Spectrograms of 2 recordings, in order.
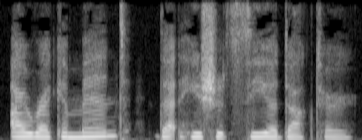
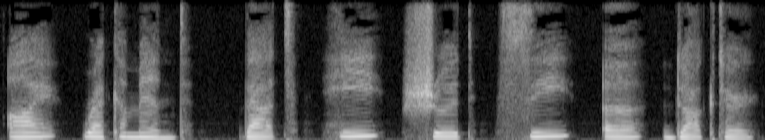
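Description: First: Said in the usual way. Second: Slow, word-by-word model reading; teacher's slow read-along, each word separate. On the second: Shown as a demonstration. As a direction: read it slowly, pausing between the words. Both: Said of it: "慢慢来读".

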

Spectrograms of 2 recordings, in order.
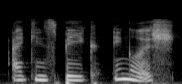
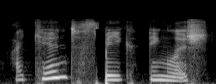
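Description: First: Slow, even affirmative sentence, can said plainly. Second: Can't leaned on, slow and falling; stress on can't. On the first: Teacher modelling the positive form, slow and careful. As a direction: say it slowly, can unstressed and plain. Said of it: "肯定形式". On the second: Teacher showing the negative form, slow, stressing can't. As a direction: hit the word can't clearly, slowly. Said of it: "否定形式就是I can't". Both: Shown as a demonstration.

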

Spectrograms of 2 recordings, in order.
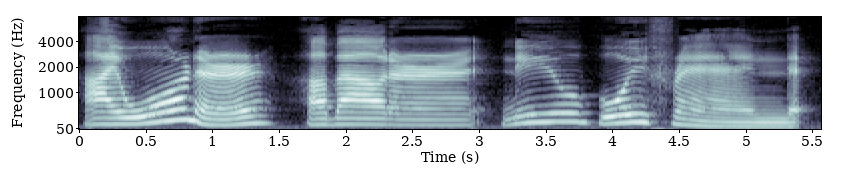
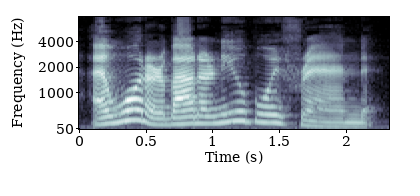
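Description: First: Loud, drawn-out choral model; slow read-along. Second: Loud, higher, linked in one breath; faster read-along. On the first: Teacher leading students together, slow and loud. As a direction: stretch each word so a class can join. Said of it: "我们再跟老师一块儿来". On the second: Teacher asking students to repeat faster, loud and linked. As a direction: run the sentence together briskly. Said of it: "快一点". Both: Shown as a demonstration.

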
